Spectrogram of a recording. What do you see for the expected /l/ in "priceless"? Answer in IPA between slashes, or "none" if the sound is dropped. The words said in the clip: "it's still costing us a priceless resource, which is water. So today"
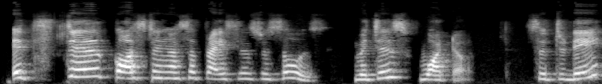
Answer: none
